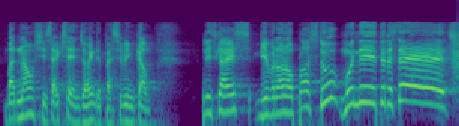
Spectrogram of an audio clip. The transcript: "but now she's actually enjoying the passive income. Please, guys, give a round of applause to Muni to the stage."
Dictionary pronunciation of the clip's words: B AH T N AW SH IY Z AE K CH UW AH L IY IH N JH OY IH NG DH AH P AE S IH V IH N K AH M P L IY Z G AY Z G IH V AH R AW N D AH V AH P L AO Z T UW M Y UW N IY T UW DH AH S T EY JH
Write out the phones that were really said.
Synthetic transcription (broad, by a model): B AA T N AW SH IY S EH K CH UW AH L IY IH N JH OY IH NG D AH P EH S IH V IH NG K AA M P L IY S G AY S G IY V AH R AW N AH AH P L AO S T UW M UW N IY T UW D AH S T EY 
